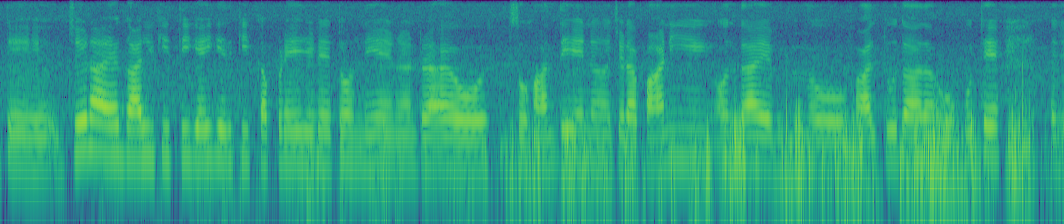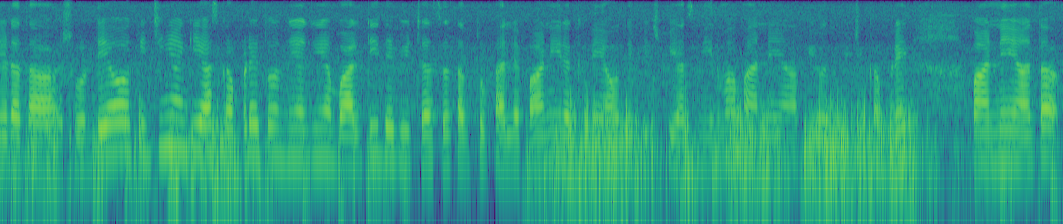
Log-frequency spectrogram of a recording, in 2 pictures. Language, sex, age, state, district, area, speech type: Dogri, female, 18-30, Jammu and Kashmir, Reasi, rural, spontaneous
